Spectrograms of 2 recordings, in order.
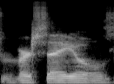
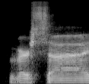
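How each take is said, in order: First: It is said the local Kentucky way. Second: It is said the usual standard way.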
